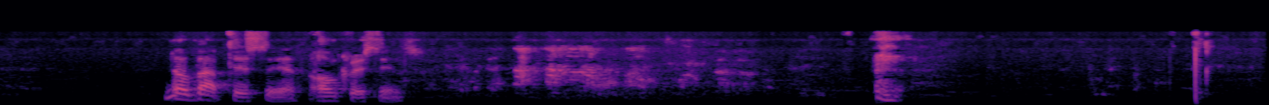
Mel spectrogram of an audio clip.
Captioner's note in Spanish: risas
